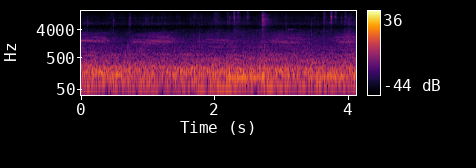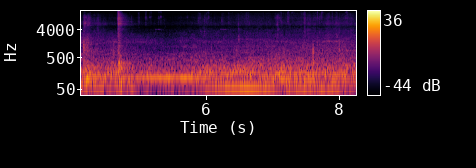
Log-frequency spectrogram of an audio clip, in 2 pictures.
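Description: Low, steady rumble of a car engine running alongside outdoor street noise, with faint voices murmuring. Two sharp knocks come about four seconds in.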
